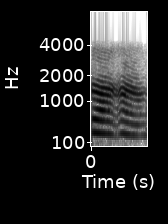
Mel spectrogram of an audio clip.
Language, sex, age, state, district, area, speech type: Malayalam, female, 18-30, Kerala, Ernakulam, rural, conversation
